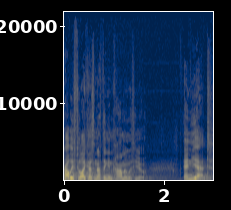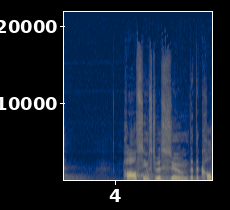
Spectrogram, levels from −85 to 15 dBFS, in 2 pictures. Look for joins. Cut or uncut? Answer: uncut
